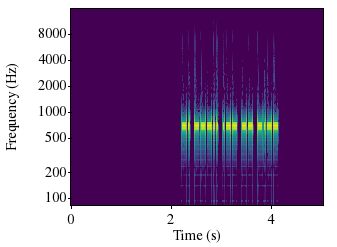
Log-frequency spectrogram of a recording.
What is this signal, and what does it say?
Morse code, heard as a keyed tone, about 37 wpm, 700 Hz. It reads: N8WMY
